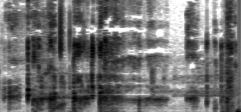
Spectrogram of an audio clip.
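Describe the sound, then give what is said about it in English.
A voice imitates what a microphone swallowed by a character in a movie would sound like: breathy, wet, whispery mouth noises and garbled bursts with no intelligible words, continuing unevenly for a couple of seconds. “I just wanted to recreate what the microphone would actually sound like if he had swallowed it.”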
